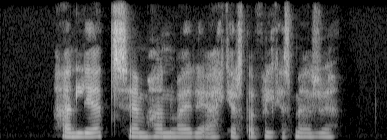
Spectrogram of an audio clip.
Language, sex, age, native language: Icelandic, female, 14, Icelandic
